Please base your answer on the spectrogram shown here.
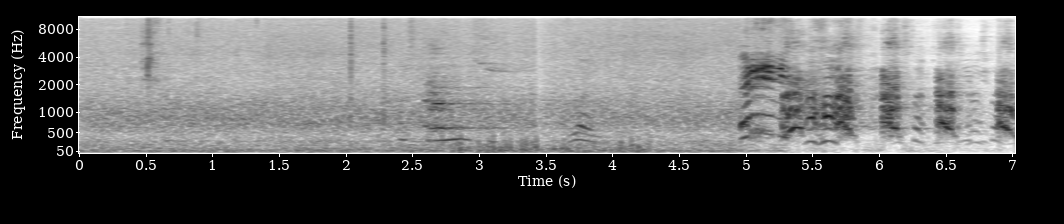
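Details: Young dog making its first attempts at barking: five seconds of noisy room with Russian speech, then a quick run of about five high, arching yips within two seconds.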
